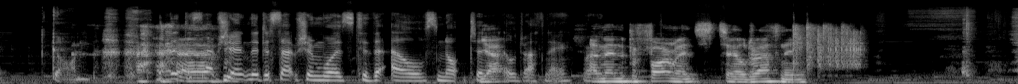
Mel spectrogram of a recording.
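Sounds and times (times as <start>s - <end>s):
speech: 0.6s - 8.3s
laughter: 1.0s - 2.5s
dice rattling and tumbling across a hard tabletop: 7.9s - 8.7s.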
